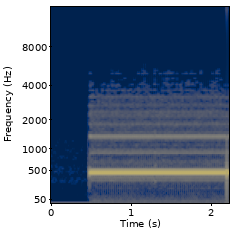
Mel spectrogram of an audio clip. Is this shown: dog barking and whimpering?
no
